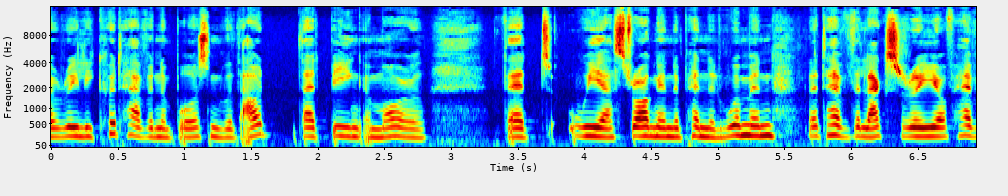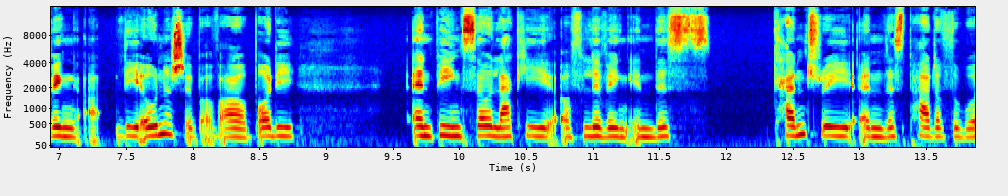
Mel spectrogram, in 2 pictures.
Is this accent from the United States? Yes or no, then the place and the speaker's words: no; Germany; I grew up in Germany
